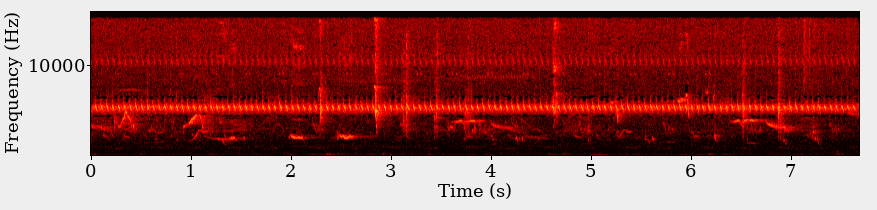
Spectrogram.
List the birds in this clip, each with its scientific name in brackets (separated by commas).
Red-backed Scrub-Robin (Cercotrichas leucophrys)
